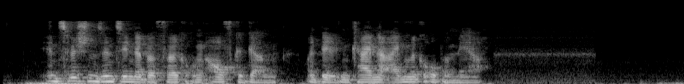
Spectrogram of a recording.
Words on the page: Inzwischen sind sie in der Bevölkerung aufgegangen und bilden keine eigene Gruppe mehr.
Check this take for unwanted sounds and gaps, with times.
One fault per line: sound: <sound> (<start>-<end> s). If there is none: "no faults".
no faults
